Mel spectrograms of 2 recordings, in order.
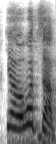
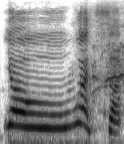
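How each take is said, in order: First: It is said fast. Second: It is said slowly.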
